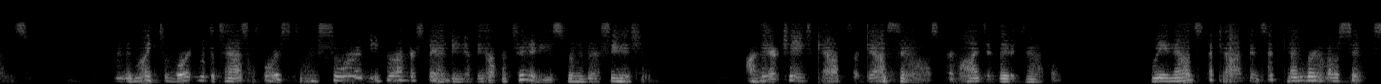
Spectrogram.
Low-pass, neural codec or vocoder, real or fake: 7.2 kHz; codec, 44.1 kHz, 0.9 kbps, DAC; fake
